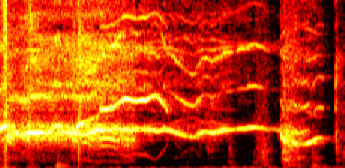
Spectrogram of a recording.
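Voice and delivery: long, very high wheezing squeal of laughter; helpless laughter. Real, not acted. Teller at his own punchline, squealing laughter. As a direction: crack up completely at the punchline.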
